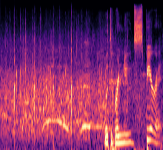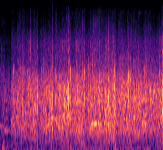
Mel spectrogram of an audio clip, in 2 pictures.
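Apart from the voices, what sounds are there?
applause, standing ovation for returning veterans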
